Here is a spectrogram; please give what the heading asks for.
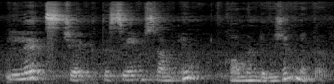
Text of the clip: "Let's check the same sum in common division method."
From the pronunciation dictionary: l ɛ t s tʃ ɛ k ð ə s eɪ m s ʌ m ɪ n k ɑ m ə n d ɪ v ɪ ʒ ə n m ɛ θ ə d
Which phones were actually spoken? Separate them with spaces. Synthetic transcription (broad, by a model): l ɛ t s tʃ ɛ k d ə s eɪ m s ʌ m ɪ n k ɑ m ə n d ɪ v ɪ ʒ ə n m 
